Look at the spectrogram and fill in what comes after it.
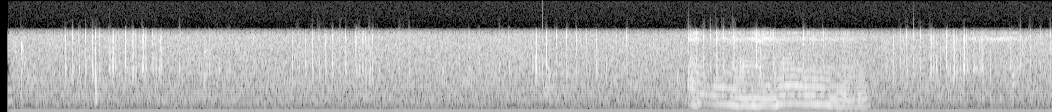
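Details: Luigi the cat snoring in his sleep, as he habitually does: one drawn-out, wavering harmonic snore of under two seconds late in the clip, after a long stretch of quiet room hiss.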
